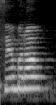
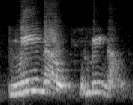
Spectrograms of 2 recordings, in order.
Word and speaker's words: Smino: Wild Irish Roses by, what you say his name is? Semino? Smino. So why you got that S on? Listen, artists are creative. I can't. Just stop. We're taking the creativity too far. Got silent S's, silent 6's.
